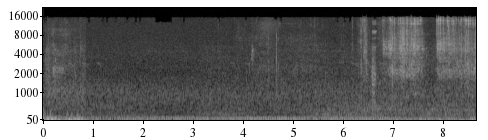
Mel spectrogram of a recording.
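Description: Steady low wind rumble on the microphone, with a short hiss near the end.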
